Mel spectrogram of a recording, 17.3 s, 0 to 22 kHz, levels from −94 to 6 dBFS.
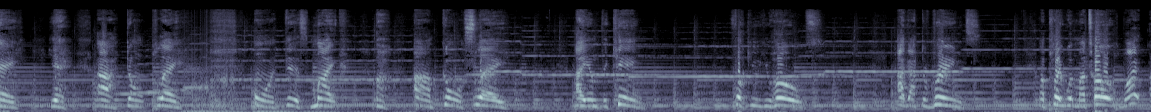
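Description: Processor overload crackle runs from 2.76 to 3.50 s: buffers of roughly 5 ms miss their deadlines repeatedly, replaying stale audio with hard edges as gritty tearing.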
